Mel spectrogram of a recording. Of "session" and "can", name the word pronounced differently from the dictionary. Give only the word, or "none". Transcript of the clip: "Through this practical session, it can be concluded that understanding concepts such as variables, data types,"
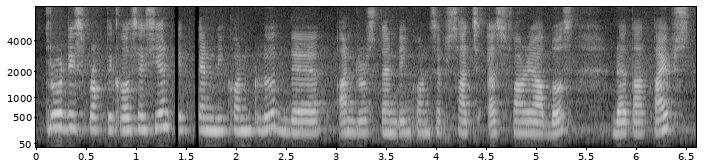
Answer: session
